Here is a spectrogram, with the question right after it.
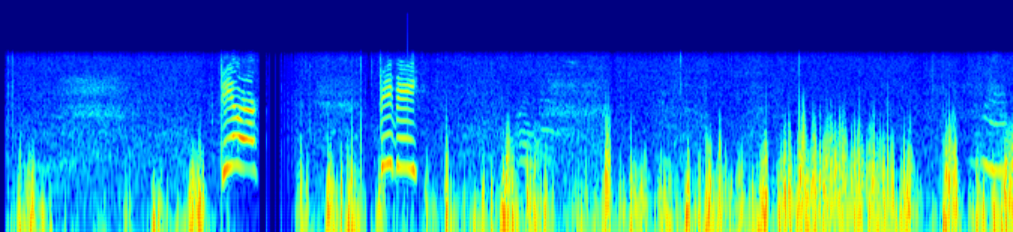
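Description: Alaskan Malamute gives short, rising-and-falling yodelling calls over background voices and rustling.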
